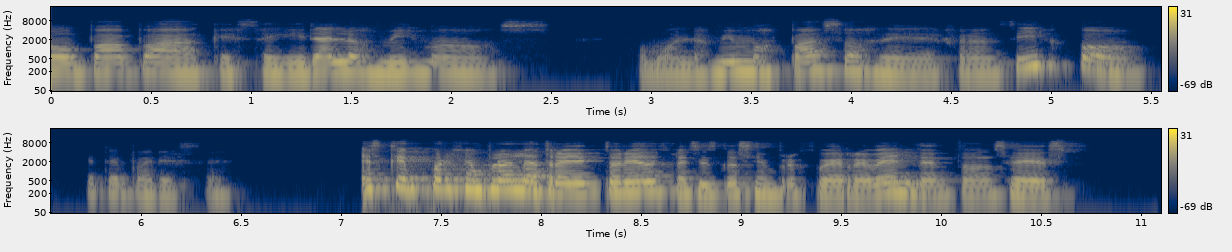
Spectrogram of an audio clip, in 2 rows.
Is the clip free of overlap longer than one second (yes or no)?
yes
